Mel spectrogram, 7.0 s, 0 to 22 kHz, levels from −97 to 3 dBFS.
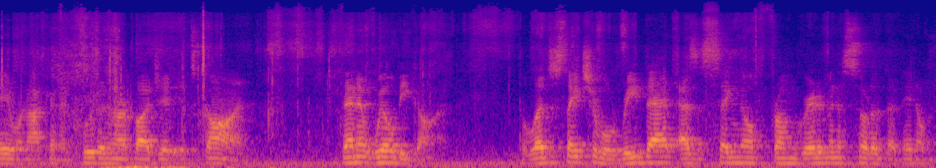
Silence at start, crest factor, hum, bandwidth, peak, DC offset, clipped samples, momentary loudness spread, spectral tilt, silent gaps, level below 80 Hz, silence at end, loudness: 0 s; 18 dB; none; 20 kHz; -14 dBFS; under 0.1%; under 0.1%; 16 LU; -5.5 dB/octave; none; -48 dBFS; 0 s; -32 LUFS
